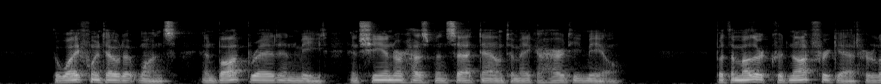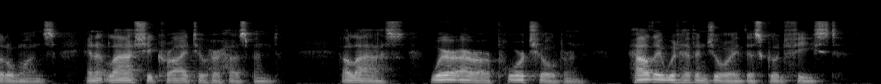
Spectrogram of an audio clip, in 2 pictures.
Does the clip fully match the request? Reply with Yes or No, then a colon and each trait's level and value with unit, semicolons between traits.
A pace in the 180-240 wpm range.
Yes: average, 185 wpm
